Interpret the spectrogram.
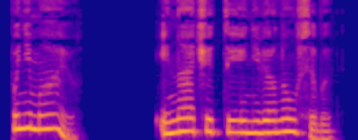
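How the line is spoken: Calm confirmation. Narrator (Russian): спокойно подтвердил торговец

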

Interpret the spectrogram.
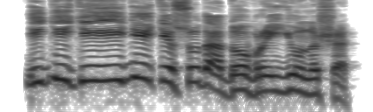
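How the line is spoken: Shouting. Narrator (Russian): закричал тощий студент, увидев Алена

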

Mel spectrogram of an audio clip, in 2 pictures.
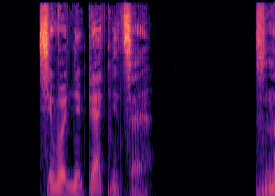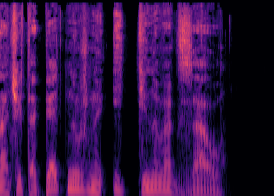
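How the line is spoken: Said quietly. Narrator (Russian): негромко сказал

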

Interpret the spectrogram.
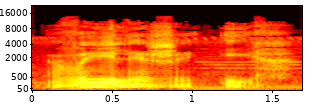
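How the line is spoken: Silky, insinuating. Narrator (Russian): также вкрадчиво продолжил Дипейп

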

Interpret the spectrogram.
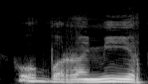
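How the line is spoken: Groaning. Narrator (Russian): простонал он

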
